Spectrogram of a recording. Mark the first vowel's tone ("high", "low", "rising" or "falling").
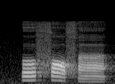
high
